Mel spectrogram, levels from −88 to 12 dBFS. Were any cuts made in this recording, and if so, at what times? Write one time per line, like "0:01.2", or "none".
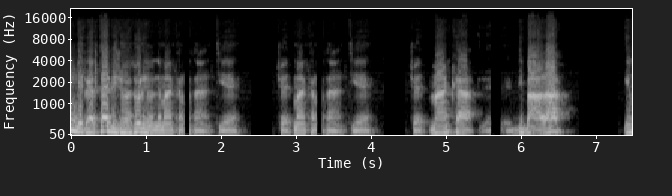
0:03.0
